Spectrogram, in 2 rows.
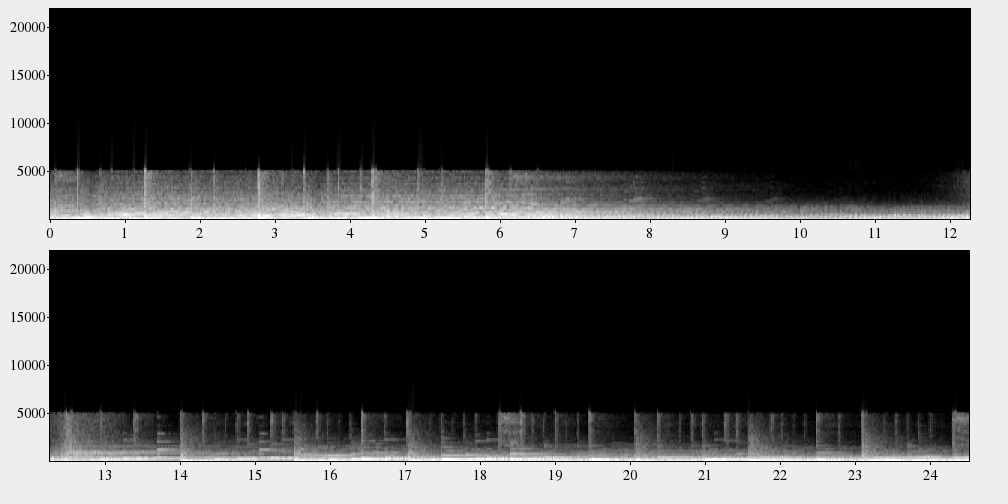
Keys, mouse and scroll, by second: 0.0 shift+a, 5.7 s, 11.6 Tab, 12.0-12.5 scroll up 2, 12.5 click, 13.9 s, 15.4 Tab, 15.4 click, 15.9-16.3 scroll down 3, 16.3-18.5 middle drag, 18.8 shift+a, 21.3 click, 22.2 s.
